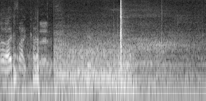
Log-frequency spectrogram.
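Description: A film clapperboard snapped shut once: a single sharp clack about two and a half seconds in, after a brief spoken call near the start.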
